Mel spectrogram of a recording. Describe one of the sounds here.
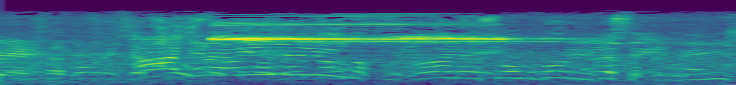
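A referee's whistle blows a long, shrill blast.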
